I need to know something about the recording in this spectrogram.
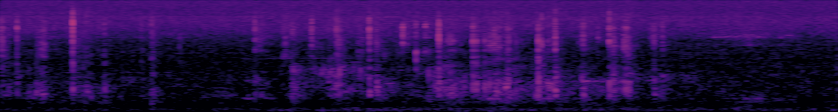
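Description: Near silence with faint, scattered small clicks and handling noises, a little busier in the middle.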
